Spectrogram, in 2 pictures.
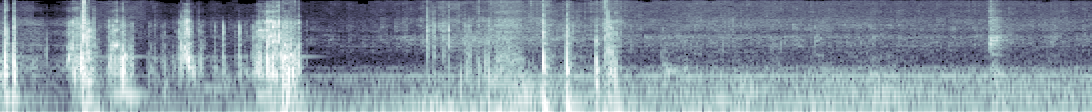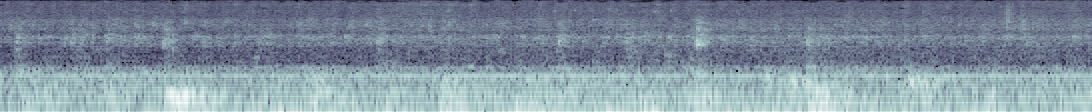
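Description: A quick run of sharp knocks and clatter from handling on a fiberglass boat, with two or three more about two seconds in. After that comes a steady low rumble of wind and water with a faint steady hum.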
